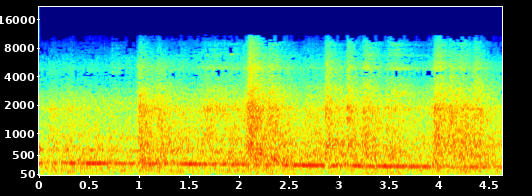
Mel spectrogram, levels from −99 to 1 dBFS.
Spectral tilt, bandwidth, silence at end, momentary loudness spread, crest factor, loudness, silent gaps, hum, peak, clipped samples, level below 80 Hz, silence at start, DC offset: -5 dB/octave; 11.5 kHz; 0 s; 4 LU; 14 dB; -15 LUFS; none; none; -2 dBFS; under 0.1%; -40 dBFS; 0 s; under 0.1%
